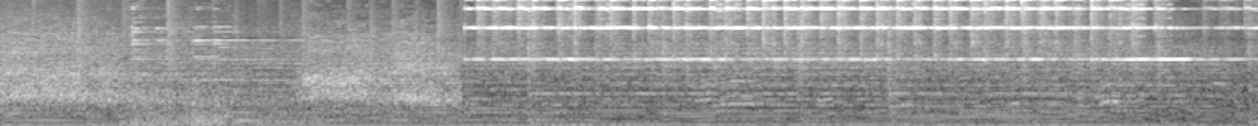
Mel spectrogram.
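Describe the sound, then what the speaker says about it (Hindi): Temple bells ring during worship at the Gyanvapi complex, a busy metallic clanging over ambient crowd noise, followed by sustained ringing tones that hold steady for several seconds. "मंत्रोच्चार, घंटा घड़ियाल, शंखनाद।"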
